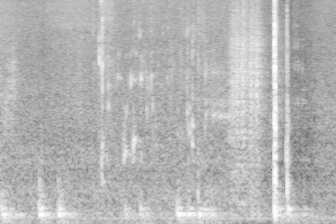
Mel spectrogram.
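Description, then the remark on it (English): Water is poured into a glass, a short splashy gurgle amid soft knocks and clinks of handling, with a sharper clatter near the end and no talking. “Okay, I can pour it.”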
